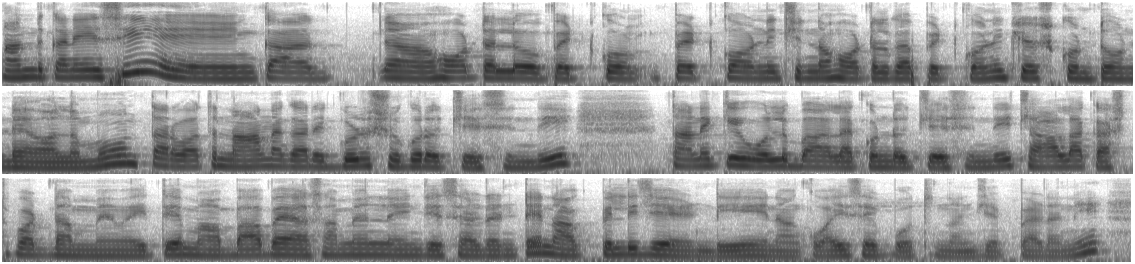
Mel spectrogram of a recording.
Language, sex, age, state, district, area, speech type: Telugu, female, 30-45, Andhra Pradesh, Sri Balaji, rural, spontaneous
